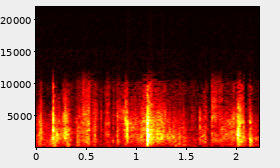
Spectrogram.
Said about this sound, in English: They shuffle through some papers like this.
